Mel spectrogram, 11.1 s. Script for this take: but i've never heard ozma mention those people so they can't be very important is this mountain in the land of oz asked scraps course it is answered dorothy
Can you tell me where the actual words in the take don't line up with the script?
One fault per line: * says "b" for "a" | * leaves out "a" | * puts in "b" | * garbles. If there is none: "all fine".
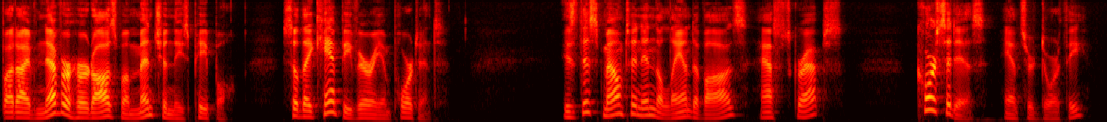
* says "these" for "those"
